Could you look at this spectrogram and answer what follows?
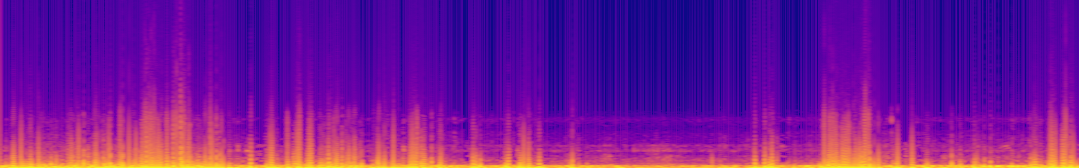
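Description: Wind buffeting the microphone of a camera mounted on a moving mountain bike, with rattling and crunching as the tyres roll over loose gravel. It eases for a couple of seconds in the middle, then comes back loud.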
